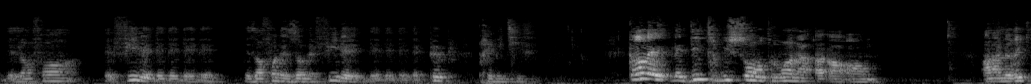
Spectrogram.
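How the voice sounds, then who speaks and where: This is a man from France preaching a sermon in French with a London-tinged accent of his own. He reads scripture, then stumbles over repeated words before climbing into emphatic bursts. His voice sits somewhat high and comes from back in an echoey room, away from the microphone. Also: recorded from a distance. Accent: French with a London-influenced lilt. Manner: repeats words, stammering restarts, rising emphatic peaks. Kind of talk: sermon with Bible reading.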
